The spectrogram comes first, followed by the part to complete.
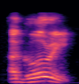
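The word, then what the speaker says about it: Aghori: Agori.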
